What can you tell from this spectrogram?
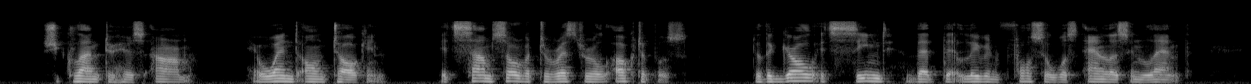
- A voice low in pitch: Yes, low, 125 Hz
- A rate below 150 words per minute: Yes, average, 140 wpm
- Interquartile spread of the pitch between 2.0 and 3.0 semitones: Yes, narrow, 2.5 semitones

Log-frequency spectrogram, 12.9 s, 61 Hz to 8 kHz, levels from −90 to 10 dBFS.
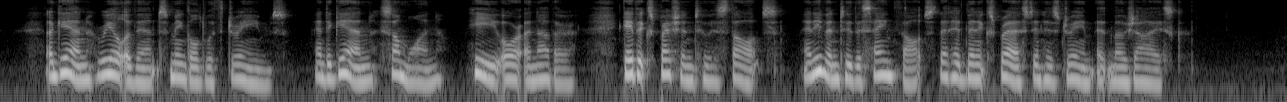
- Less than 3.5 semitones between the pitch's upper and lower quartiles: No, average, 4.2 semitones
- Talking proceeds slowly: No, average, 150 wpm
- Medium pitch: Yes, medium, 175 Hz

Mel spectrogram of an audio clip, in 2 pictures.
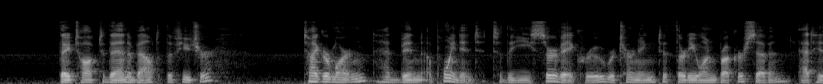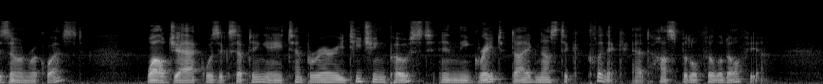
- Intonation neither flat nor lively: No, narrow, 2.3 semitones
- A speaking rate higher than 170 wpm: No, average, 145 wpm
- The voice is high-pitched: No, low, 105 Hz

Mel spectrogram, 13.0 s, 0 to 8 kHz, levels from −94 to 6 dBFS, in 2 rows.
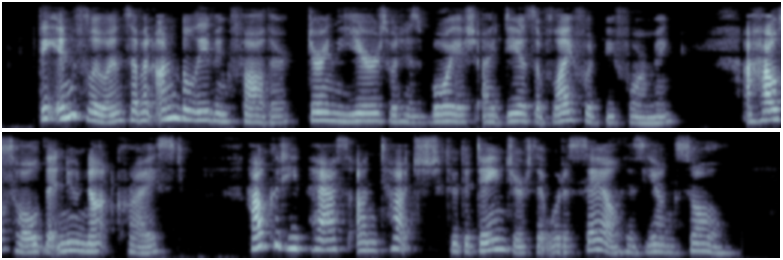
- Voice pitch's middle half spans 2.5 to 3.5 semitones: No, average, 4.1 semitones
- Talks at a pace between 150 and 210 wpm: Yes, average, 175 wpm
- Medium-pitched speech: Yes, medium, 175 Hz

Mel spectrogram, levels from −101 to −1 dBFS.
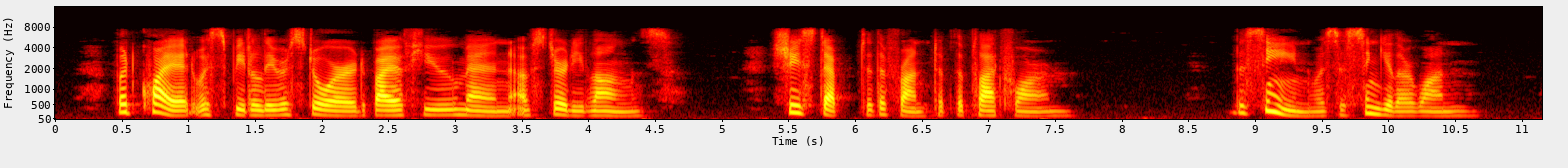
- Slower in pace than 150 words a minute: Yes, average, 140 wpm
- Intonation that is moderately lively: Yes, average, 3.4 semitones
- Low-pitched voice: No, medium, 155 Hz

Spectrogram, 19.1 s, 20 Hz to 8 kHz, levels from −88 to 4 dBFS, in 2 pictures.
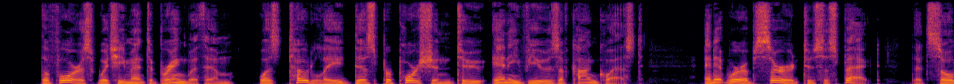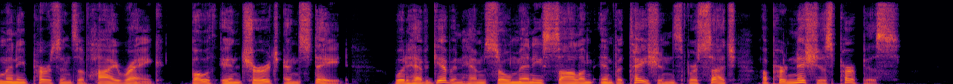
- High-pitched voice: No, low, 120 Hz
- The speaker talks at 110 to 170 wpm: Yes, average, 150 wpm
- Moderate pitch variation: No, wide, 6.3 semitones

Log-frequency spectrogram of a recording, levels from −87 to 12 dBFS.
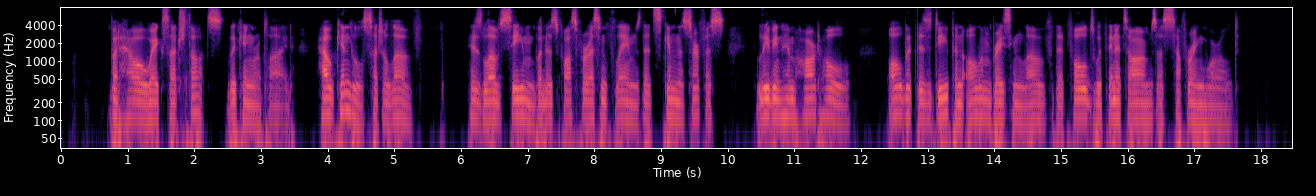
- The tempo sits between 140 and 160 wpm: Yes, average, 145 wpm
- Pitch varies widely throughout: No, narrow, 2.6 semitones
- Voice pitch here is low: Yes, low, 105 Hz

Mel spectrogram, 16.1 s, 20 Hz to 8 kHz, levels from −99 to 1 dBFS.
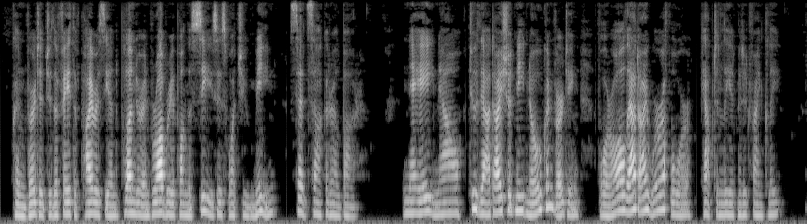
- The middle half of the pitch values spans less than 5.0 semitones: Yes, average, 2.7 semitones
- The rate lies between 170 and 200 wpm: No, average, 150 wpm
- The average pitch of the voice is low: No, medium, 155 Hz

